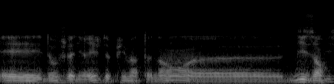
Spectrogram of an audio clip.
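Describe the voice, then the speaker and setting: A man speaks with fairly even intonation. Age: 40s. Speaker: business owner. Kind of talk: interview.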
